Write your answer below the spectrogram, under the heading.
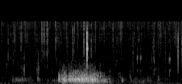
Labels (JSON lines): {"label": "biophony, growl", "recorder": "SoundTrap 600 or HydroMoth"}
